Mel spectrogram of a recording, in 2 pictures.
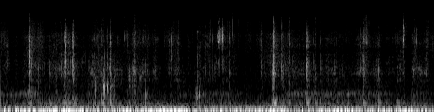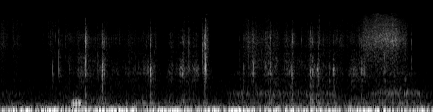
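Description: Fingernails of both hands scratch across rows of small plastic acrylic rhinestone sticker strips on fabric. The result is a dense, steady run of crisp, crinkly clicks and scratches with sharp bright ticks over a low, soft background.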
